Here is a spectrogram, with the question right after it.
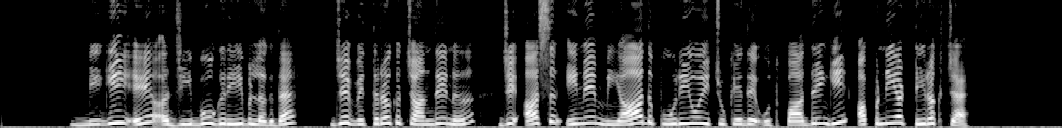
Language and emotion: Dogri, disgusted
